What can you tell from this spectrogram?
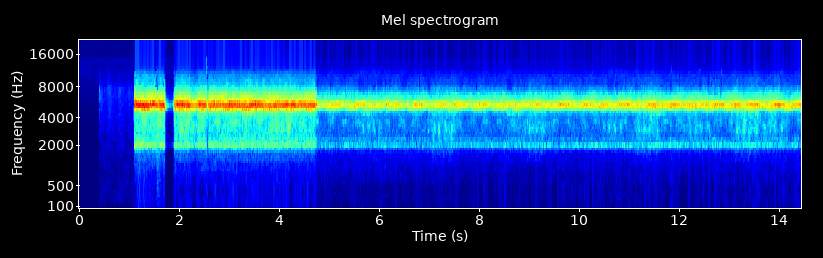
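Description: A recorded chorus of crickets chirping in a monotonous, unbroken trill. It starts about a second in after near silence, cuts out for a moment shortly after, then drops to a quieter, steady level a few seconds later.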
